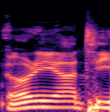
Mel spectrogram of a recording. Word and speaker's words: Oneonta: You managed the 1995 Oneonta, did I say that right? – Yep. – Oneonta Yankees, short season A in Oneonta, New York.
